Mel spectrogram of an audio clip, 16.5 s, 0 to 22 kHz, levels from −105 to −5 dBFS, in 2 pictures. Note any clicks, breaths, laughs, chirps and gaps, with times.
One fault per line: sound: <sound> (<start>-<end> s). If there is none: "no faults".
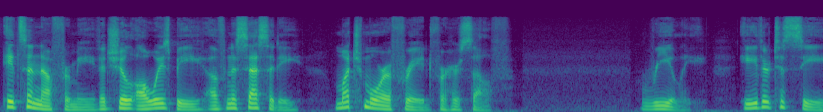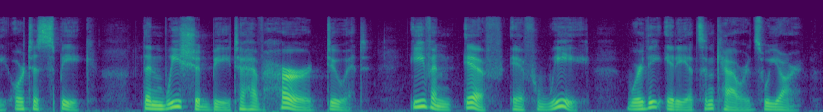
no faults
